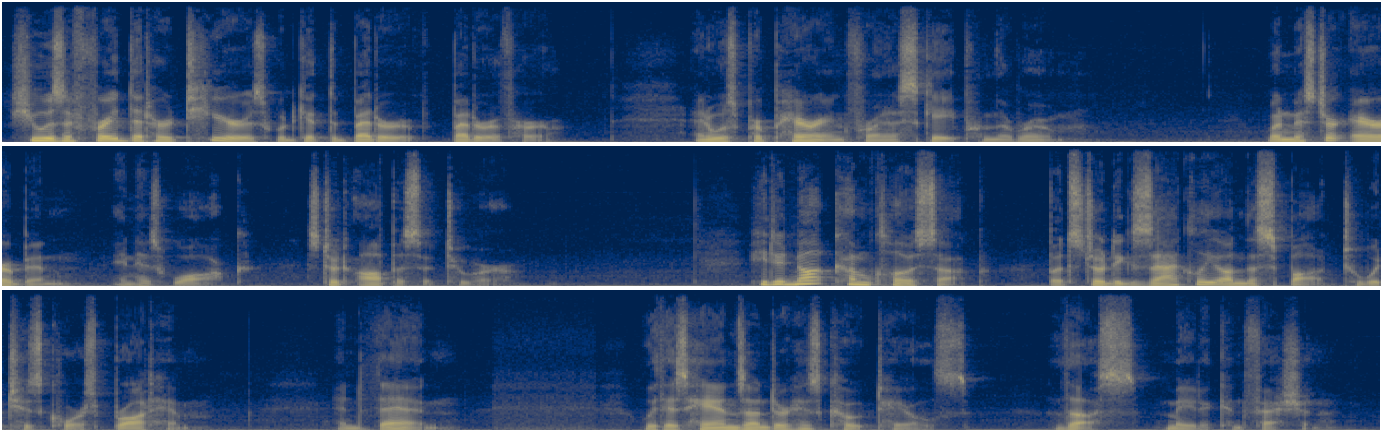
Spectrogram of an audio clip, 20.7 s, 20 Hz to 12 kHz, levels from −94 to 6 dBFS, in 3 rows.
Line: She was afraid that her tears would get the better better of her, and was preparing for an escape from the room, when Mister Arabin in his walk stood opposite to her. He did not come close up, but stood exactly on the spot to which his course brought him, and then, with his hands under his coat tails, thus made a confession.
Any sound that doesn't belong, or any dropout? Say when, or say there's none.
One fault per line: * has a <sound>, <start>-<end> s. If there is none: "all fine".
all fine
